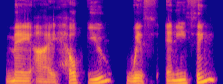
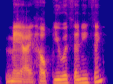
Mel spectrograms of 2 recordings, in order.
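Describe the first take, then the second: First: It is said at a normal pace. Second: It is said a little faster.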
